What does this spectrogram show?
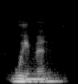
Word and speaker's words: women: importantísimo que sepan que la pronunciación de la palabra mujeres en plural es eh irregular porque esta o suena como una I Wi women cuando es una sola mujer es u con una u Woman women Woman women are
